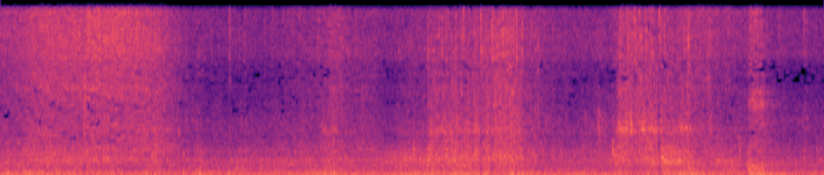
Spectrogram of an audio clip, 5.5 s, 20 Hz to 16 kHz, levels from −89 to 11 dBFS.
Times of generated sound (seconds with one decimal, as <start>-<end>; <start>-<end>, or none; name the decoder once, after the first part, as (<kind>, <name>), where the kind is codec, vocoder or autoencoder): 0.7-1.7 (vocoder, BigVGAN v2); 2.6-5.0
